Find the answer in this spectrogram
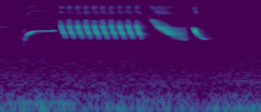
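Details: Short burst from a European goldfinch–canary hybrid: a rising whistle, then a rapid string of about a dozen identical bright chips, a falling buzzy sweep and a final sharp note.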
